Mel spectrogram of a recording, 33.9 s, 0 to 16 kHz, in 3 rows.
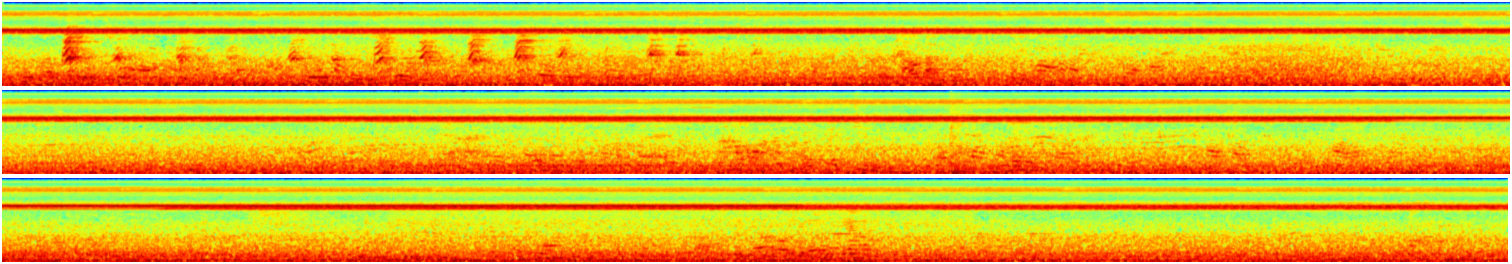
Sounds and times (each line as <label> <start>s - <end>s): Insects sound 0.0s - 33.9s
